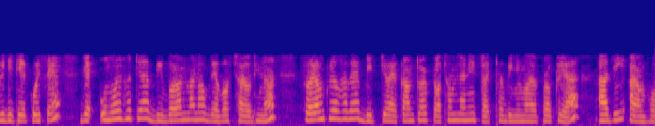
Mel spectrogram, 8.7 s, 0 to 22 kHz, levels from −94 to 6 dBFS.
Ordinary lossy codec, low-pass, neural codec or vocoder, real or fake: none; 3.6 kHz; codec, 44.1 kHz, 2.6 kbps, SNAC; fake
